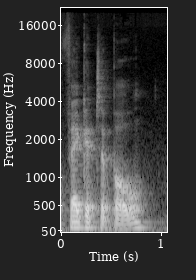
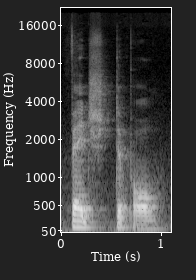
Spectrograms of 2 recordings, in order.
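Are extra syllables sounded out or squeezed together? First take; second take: sounded out; squeezed. First: It is said with extra syllables sounded out. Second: It is said with syllables squeezed together. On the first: The speaker calls it wrong. "or vegetable" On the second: The speaker calls it right. "It's just vegetable"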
